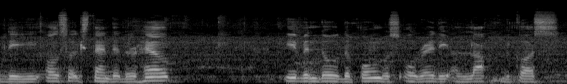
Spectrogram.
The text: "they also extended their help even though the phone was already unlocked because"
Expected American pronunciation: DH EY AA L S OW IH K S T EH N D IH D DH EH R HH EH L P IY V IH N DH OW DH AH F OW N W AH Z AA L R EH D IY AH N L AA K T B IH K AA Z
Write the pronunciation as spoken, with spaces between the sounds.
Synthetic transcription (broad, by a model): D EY AA L S OW IH K S T EH N D IH D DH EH R HH EH L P IY V IH N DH OW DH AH P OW N W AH S AA L R EH D IY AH L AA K B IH K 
